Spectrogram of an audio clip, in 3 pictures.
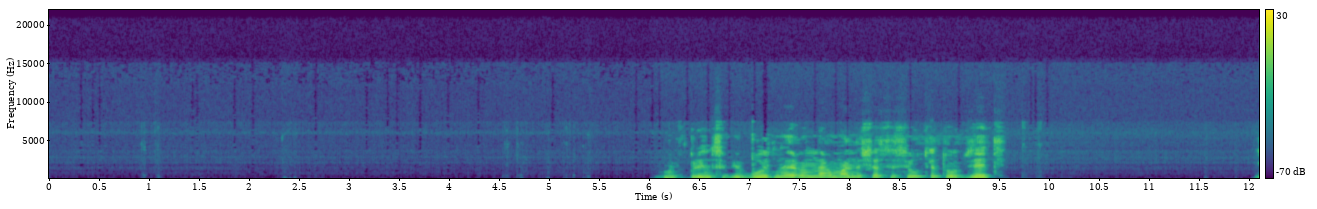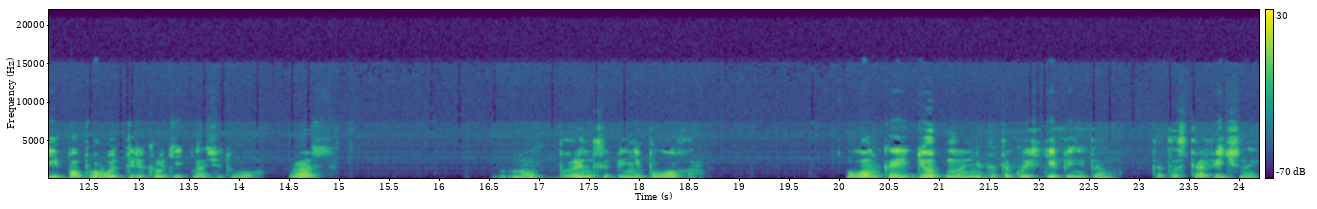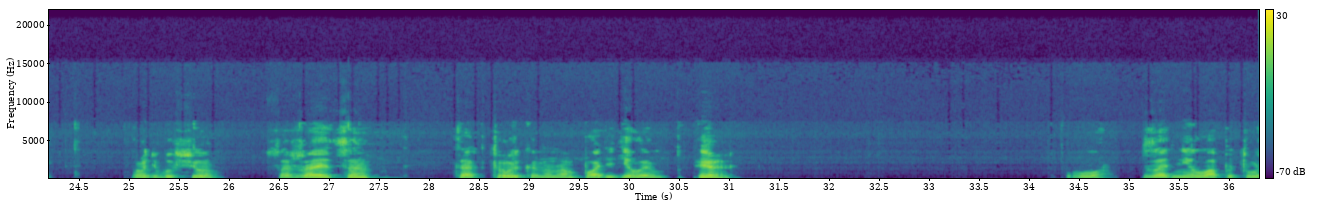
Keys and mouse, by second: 1.1 click, 2.3 g, 5.3-6.5 middle drag, 7.1 KP_3, 9.7-10.5 drag, 12.8 r, 15.2 click, 19.7-24.5 middle drag, 25.2 middle click, 26.8 click, 28.7 KP_3, 30.6 r.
